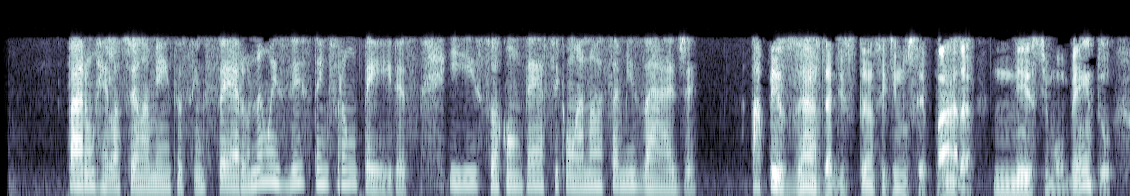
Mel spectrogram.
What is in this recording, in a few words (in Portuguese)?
Amiga distante duas vozes, Só Voz; Telemensagens; AMIZADE; fem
